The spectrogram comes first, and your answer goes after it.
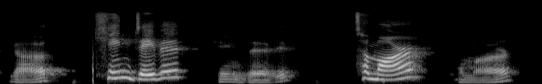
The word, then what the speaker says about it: Tamar: The next one is not Tamara, it's Tamar. Наступне на українській Тамара, але на англійській без останньої букви А. Тамар. Tamar. Тамар.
